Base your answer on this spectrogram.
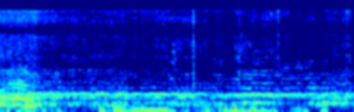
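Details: Steady buzzing of worker honey bees at a wild feral colony, dense low humming with a wavering higher whine from one nearby bee early on.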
